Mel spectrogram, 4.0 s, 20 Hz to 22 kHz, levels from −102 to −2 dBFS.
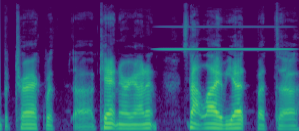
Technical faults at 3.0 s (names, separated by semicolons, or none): feedback whistle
